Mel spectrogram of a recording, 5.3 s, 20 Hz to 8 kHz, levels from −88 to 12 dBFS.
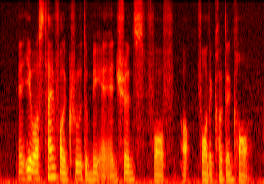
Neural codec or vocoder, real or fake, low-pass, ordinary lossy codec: none; real; none; none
